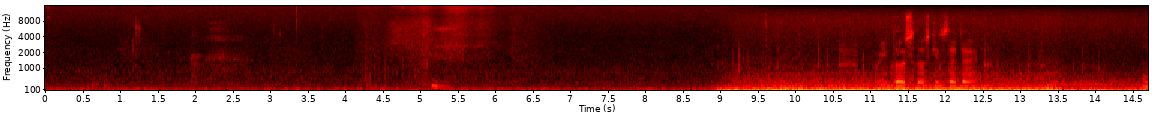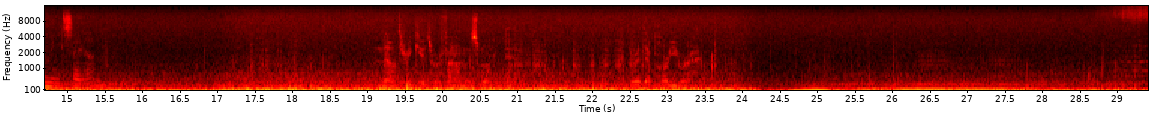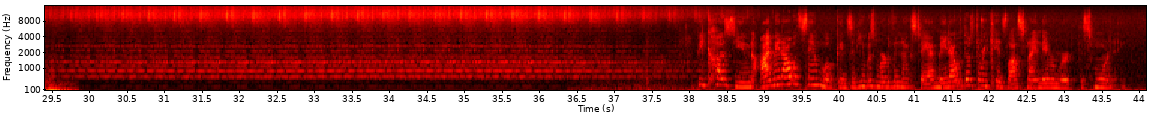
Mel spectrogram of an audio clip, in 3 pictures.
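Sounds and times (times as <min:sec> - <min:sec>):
faint room hum: 0:00.0 - 0:25.8
car engine rumble from inside cabin: 0:00.0 - 0:29.6.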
